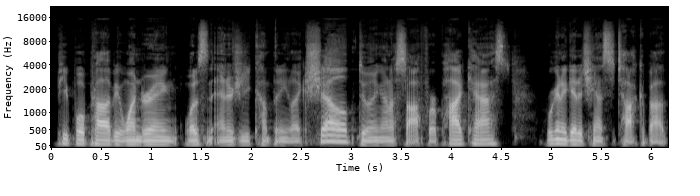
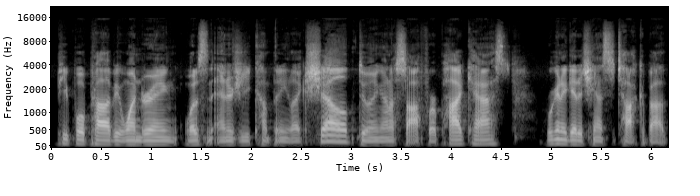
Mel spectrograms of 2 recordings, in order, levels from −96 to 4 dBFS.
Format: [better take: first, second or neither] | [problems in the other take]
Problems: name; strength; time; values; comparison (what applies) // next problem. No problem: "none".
first | thin; somewhat; fading below 950 Hz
